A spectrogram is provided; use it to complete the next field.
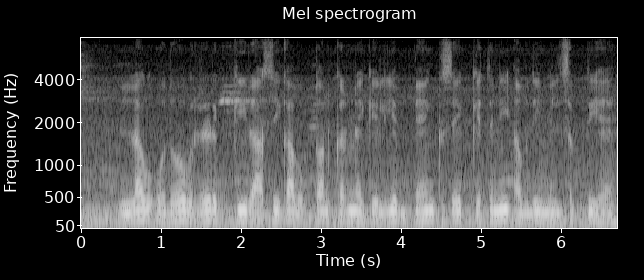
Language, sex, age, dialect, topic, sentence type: Hindi, male, 25-30, Kanauji Braj Bhasha, banking, question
